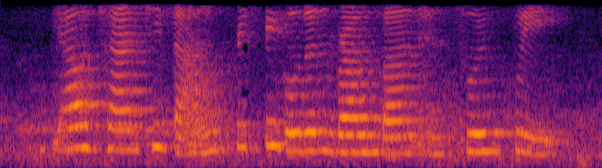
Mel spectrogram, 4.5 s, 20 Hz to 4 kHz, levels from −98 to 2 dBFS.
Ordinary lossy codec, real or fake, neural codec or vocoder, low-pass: AAC, 24 kbps; fake; codec, 16 kHz in and 24 kHz out, 1 kbps, XY-Tokenizer; 3.6 kHz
